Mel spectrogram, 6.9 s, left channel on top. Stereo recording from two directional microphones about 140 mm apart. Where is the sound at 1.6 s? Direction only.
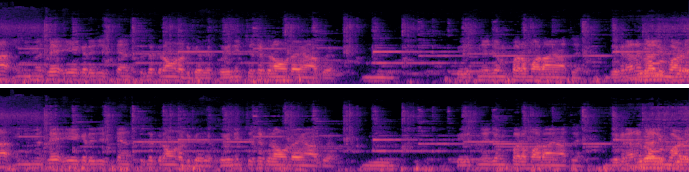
10° left (ahead or behind).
